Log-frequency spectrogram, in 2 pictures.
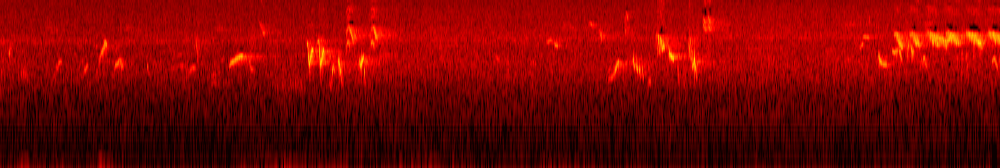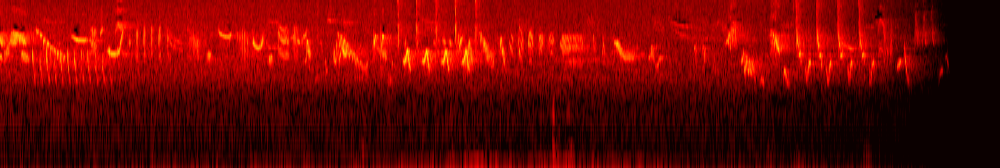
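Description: Songbirds singing and chirping, several calls overlapping; sparse at first, busier from about halfway, then fading out just before the end.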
